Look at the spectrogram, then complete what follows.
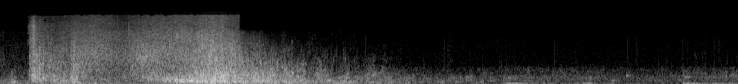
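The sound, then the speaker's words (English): A person jumps into water: a big, loud splash as they plunge in, a roaring burst lasting about two seconds, then sloshing, bubbling water settling into a low churning rumble. No voices. “Higher Ideas Podcast Season 2 starts not with a bang, but with a splash!”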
